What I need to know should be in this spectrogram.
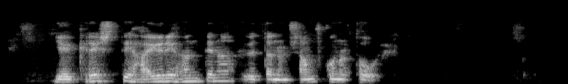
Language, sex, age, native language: Icelandic, male, 50-59, Icelandic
